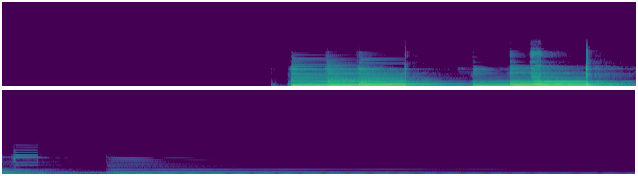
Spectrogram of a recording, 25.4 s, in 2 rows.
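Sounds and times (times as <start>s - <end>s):
guitar with effects: 5.4s - 22.2s.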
